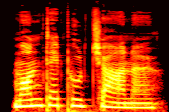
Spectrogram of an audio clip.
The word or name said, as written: Montepulciano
